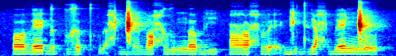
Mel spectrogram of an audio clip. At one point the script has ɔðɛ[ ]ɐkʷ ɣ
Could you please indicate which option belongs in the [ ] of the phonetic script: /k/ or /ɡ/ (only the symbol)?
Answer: ɡ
